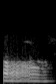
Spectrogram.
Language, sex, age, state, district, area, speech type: Manipuri, female, 60+, Manipur, Kangpokpi, urban, conversation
